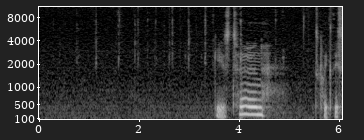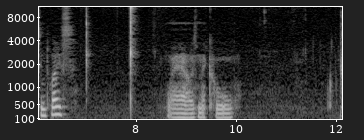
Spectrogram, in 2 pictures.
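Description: Small plastic parts click as hands fit them together.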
